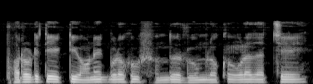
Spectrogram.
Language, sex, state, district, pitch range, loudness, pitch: Bengali, male, West Bengal, Alipurduar, 110-115 Hz, -17 LUFS, 115 Hz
